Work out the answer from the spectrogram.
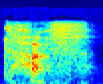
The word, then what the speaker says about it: tough: Then we have this one, which is tough.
